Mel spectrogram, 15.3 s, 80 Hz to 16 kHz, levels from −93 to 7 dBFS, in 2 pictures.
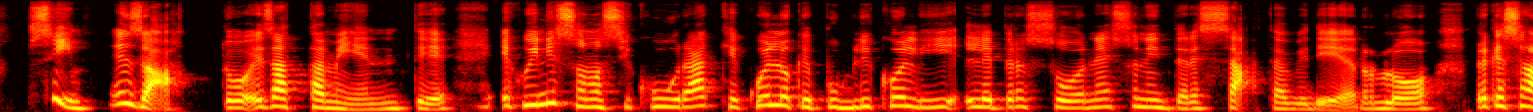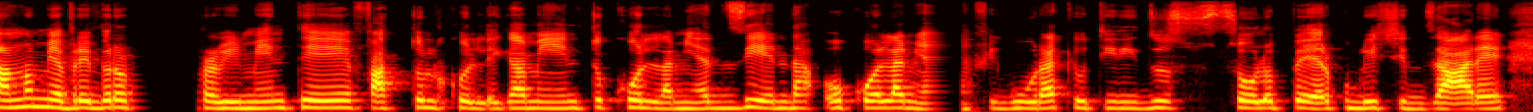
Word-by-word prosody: Sì, 215 - +2
esatto. 355 -5 +3
Esattamente. 200 -7 +1 0.2
E, 275 - -3
quindi, 315 +6 +3
sono 260 -9 +1
sicura 250 +3 -1
che 255 -4 -6
quello 300 +5 +1
che 245 -4 -2
pubblico 245 +4 -3
lì, 240 -4 -3
le 240 0 0
persone 240 -1 -3
sono 250 0 -4
interessate 205 -2 -2
a 190 - -3
vederlo, 185 +1 -1 0.2
perché 265 +2 +1
se 275 +1 +3
no 235 - +10
non 260 +3 +1
mi 245 - +2
avrebbero 225 +1 +1 0.2
probabilmente 220 +1 +1
fatto 205 +1 +1
il 225 -2 -5
collegamento 210 +1 -2
con 235 -1 +1
la 195 -2 -2
mia 200 0 -3
azienda, 210 0 -2
o 220 0 -3
con 225 0 +1
la 220 0 +4
mia 190 -4 -6 0.2
figura, 205 +1 -2
che 220 - -6
utilizzo 210 0 -5
s 215 +1 -9
solo 220 -1 +2
per 205 -2 0
pubblicizzare 200 -2 +3
220 Hz, 170 wpm, -21 LUFS, 205-245 Hz, 0.2 s, no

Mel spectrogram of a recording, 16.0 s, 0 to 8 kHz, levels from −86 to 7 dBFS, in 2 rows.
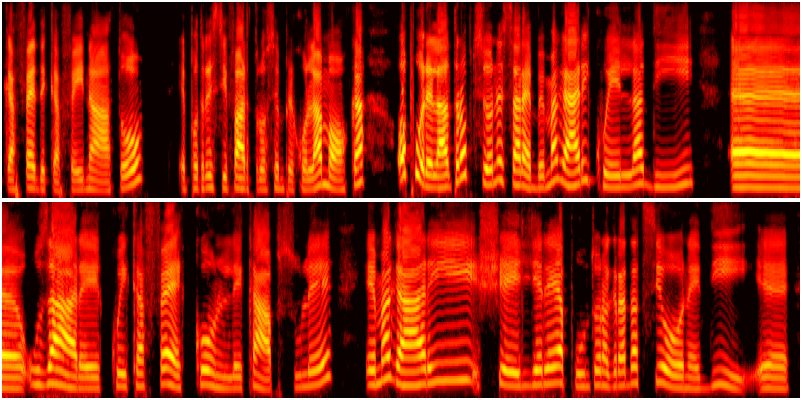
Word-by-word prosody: caffè 175 -1 +1
decaffeinato 145 - -2 0.3
e - - -9
potresti 170 0 -6
fartelo 150 -2 +1
sempre 155 -2 -10
con 145 +1 -7
la 185 - +5
moka, 165 - +2 0.3
oppure 280 - +4
l'altra 180 - +4
opzione 290 -6 -2
sarebbe 180 -8 +1
magari 265 0 +3
quella 185 -1 -2
di, 190 +4 -10 0.3
ehm, 175 -2 +5
usare 185 -8 +2
quei 195 -1 -6
caffè 195 0 0
con 210 -6 -3
le 165 0 -7
capsule 200 - -3 0.3
e 220 0 -2
magari 275 +2 +1
scegliere, 220 +2 -2
appunto, 195 -4 -6
una 210 -1 -3
gradazione 205 -5 -3
di, 185 -3 -10
ehm, 165 -1 -4
190 Hz, 115 wpm, -23 LUFS, 170-225 Hz, 0.3 s, la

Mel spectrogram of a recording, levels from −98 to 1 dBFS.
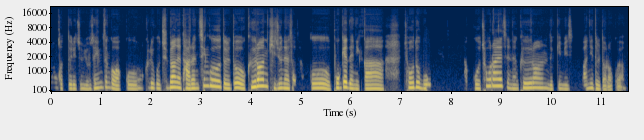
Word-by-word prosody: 것들이 190 -1 -5
좀 185 +2 -10
요새 180 +4 -5
힘든 235 +2 -5
것 195 -4 0
같고 175 +3 -5
그리고 205 -2 -4
주변에 235 +6 +3
다른 200 -1 +1
친구들도 225 - +2
그런 295 +4 +6
기준에서 205 -5 -2
자꾸 210 -4 0
보게 220 +3 +5
되니까 185 -2 0 0.4
저도 235 +1 +2
뭐 190 -2 -1 0.7
자꾸 195 -1 -6
초라해지는 305 -10 0
그런 220 +1 0
느낌이 175 0 -7
이제 165 - -17 0.2
많이 190 +5 -4
들더라고요. 160 -6 -7
205 Hz, 310 characters per minute, -19 LUFS, 185-225 Hz, 0.7 s, 그런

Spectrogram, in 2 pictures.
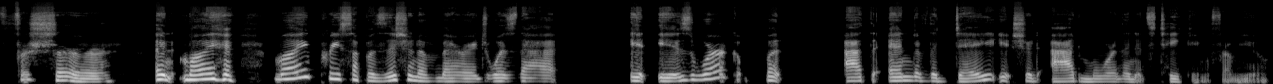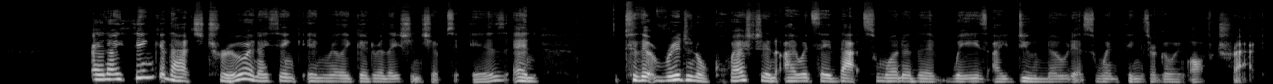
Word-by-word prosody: For 115 - -3
sure. 140 - +1 0.4
And 225 -1 +9
my, 220 +4 +9
huh, 230 -2 +7 0.4
my 260 +8 +5
presupposition 210 - +2
of 150 -2 -1
marriage 140 -1 -3
was 150 0 -1
that, 145 -2 -5 0.7
it 170 -2 +3
is 160 +7 +2
work, 250 +9 +2 0.3
but - - 0 0.6
at 165 +1 +3
the - - -9
end 175 +2 +1
of 155 -3 -5
the 145 -4 -2
day, 155 +11 0
it 175 - -5
should 150 -2 -4
add 135 +2 +1
more 130 +1 -4
than 125 -2 -6
it's - - -8
taking 130 -3 -8
from - - -14
you. - - -15 1.0
And 230 0 +4
I 240 +1 +4
think 315 +7 +1
that's 175 - +1
true, 170 +8 +2
and 220 -10 +3
I 155 - -1
think 155 -2 -4
in 150 -1 -4
really 145 -2 -5
good 140 0 -5
relationships 135 - -7
it - - -21
is, 145 - -5
and 150 -4 +1 0.9
to 205 - +4
the 185 -1 +5
original 180 -3 +4
question, 170 -3 -1
I 155 0 0
would 155 -3 -1
say 155 -2 +1
that's 140 +2 0
one 150 -1 -3
of 145 -2 -3
the 135 -2 -6
ways 140 0 -4
I 130 -1 -7
do 140 -2 -1
notice 130 +1 -8
when 130 -1 -9
things 125 +1 -10
are - - -9
going 120 -1 -10
off 120 0 -7
track. 395 -1 -7
150 Hz, 155 wpm, -22 LUFS, 135-190 Hz, 1.0 s, And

